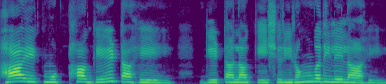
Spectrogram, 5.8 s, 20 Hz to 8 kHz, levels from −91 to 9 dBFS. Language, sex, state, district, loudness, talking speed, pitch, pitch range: Marathi, female, Maharashtra, Sindhudurg, -19 LUFS, 105 wpm, 235 Hz, 225-275 Hz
